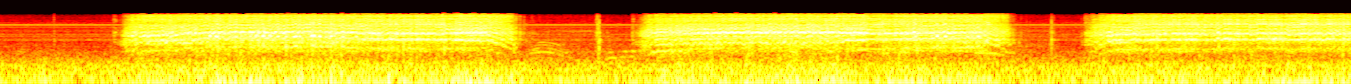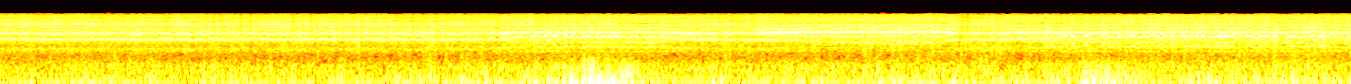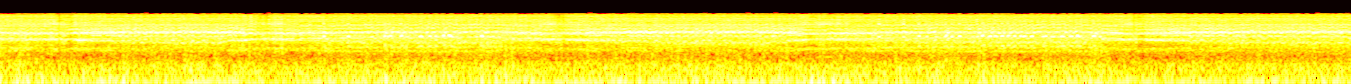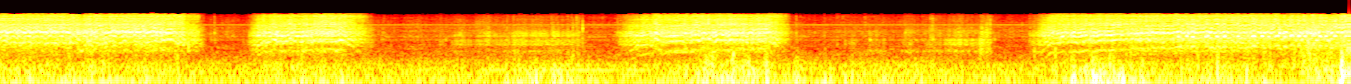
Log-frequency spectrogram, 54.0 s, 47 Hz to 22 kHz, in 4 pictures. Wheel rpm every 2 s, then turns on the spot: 70, 160, 60, 120, 130, 110, 160, 160, 160, 160, 160, 160, 160, 160, 160, 160, 160, 160, 160, 160, 150, 80, 30, 80, 20, 100, 150.
4-6 44-46 48-50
